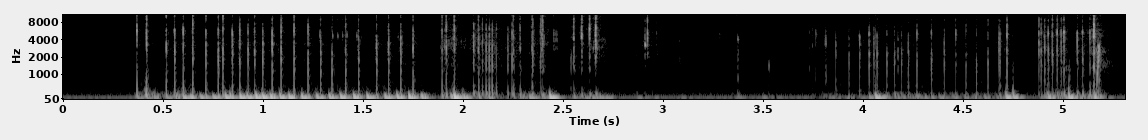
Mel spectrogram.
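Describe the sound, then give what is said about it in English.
Crisp rustling and flapping of the pages of an 80-page Field Notes notebook with a heavy-duty chipboard cover, made in the USA, being handled: a dense burst of riffling followed by scattered softer page turns and crinkles, no voices. “Like, just listen to how the paper sounds.”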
